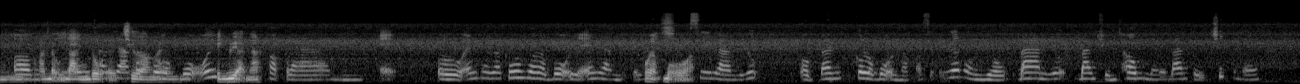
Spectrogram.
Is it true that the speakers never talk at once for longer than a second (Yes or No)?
No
